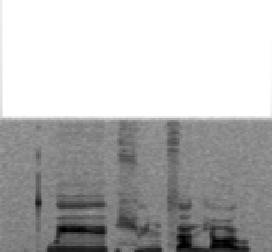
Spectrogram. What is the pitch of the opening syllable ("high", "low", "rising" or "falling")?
high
